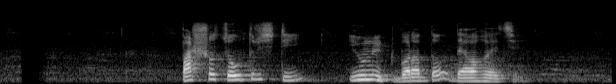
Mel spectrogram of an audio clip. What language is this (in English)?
Bangla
